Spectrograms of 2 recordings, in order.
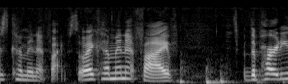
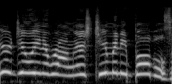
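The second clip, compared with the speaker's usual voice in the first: put-on woman's voice, yelling, higher pitch; 13 semitones higher than usual. Retelling how a lady complained about the pouring: imitating a lady yelling. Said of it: "this one lady starts yelling at me".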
